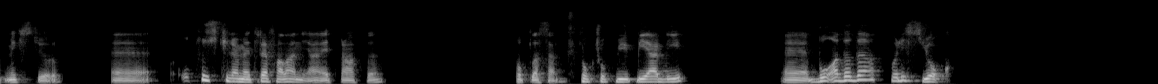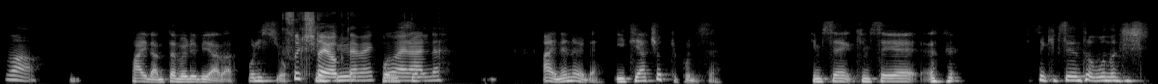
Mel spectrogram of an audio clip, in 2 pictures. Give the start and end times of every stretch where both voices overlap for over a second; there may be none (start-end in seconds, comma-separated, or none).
14.4-15.8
